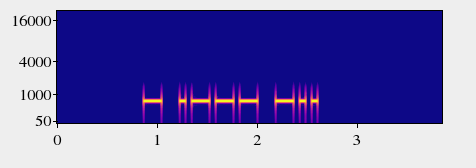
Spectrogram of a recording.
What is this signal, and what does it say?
Morse code, heard as a keyed tone, about 20 wpm, 700 Hz. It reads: TJD
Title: Three Challenging Letter-Number Combinations 20wpm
